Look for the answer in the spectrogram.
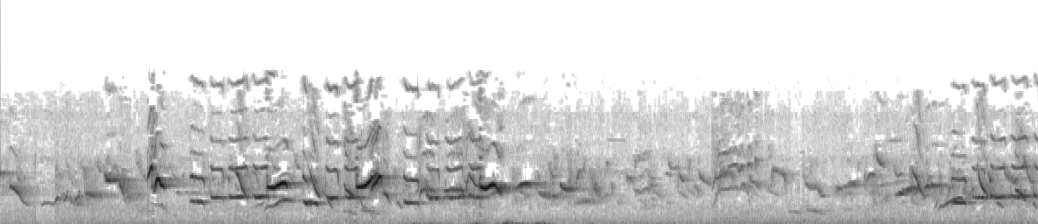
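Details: Oriental magpie-robin in the morning, used as therapy to get caged birds singing: dense, varied whistled phrases and chattering notes in quick succession, with a brief low rumble in the middle.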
